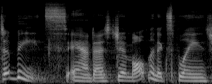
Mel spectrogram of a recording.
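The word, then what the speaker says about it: apizza: Pronounced a beats. Pronounced a beats. That's how we say pizza in New Haven.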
